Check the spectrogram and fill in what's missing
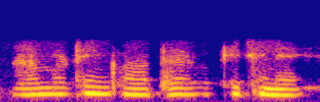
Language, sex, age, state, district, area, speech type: Odia, female, 30-45, Odisha, Jagatsinghpur, rural, conversation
